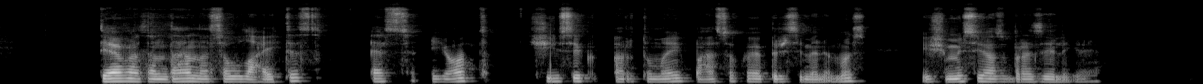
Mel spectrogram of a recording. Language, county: Lithuanian, Kaunas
